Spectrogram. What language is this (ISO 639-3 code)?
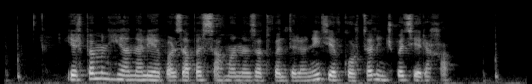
hye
